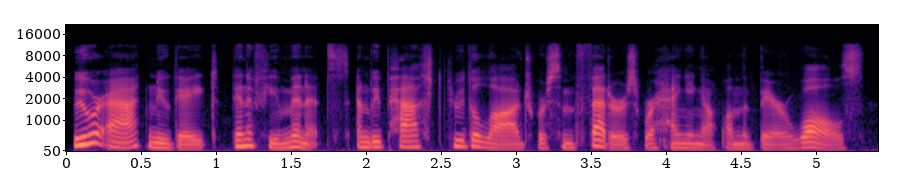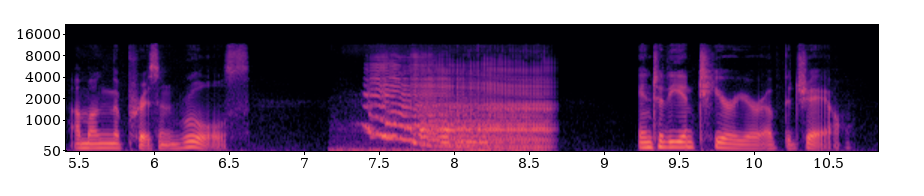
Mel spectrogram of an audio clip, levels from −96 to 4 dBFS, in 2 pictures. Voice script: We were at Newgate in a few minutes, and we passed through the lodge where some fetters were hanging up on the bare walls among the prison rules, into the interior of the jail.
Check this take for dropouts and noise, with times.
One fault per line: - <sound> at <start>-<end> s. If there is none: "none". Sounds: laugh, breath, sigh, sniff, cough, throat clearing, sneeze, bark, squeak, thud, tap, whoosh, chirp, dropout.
- squeak at 7.2-8.7 s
